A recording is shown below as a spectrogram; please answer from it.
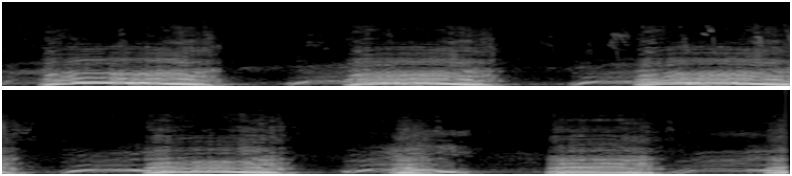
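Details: African savannah lion, following a pride's failed attack on elephants: six deep, throaty roars in steady succession, roughly one every two seconds, each swelling and fading with a bowed pitch contour, on a quiet background.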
